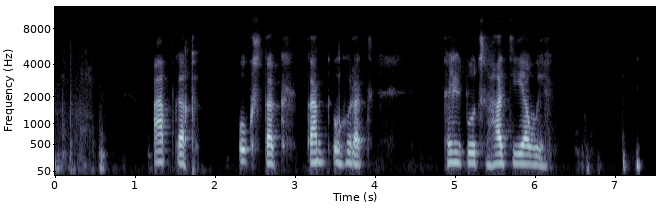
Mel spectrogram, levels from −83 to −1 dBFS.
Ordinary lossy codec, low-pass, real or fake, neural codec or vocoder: Opus, 32 kbps; 7.2 kHz; fake; codec, 16 kHz, 2 kbps, FunCodec, trained on Chinese and English, 25 frames a second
